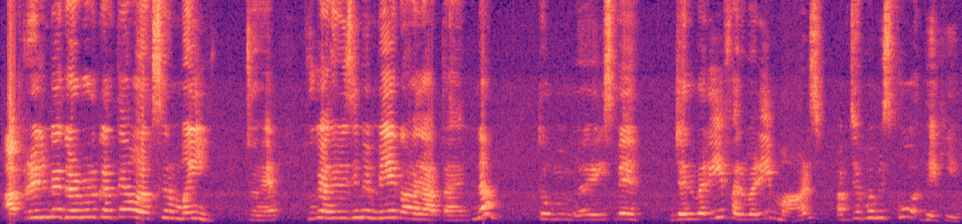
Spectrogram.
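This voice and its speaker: A woman's voice: high-pitched, expressive. A woman teaching an Urdu lesson, patiently explaining and spelling words out letter by letter. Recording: distant mic with faint background noise.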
